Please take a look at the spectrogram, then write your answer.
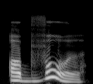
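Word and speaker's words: obwohl: The word is pronounced obvul. The stress falls on the second syllable.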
